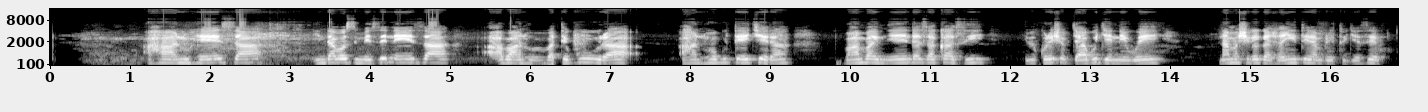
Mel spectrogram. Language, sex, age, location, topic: Kinyarwanda, female, 18-24, Musanze, government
